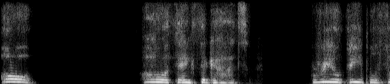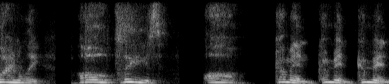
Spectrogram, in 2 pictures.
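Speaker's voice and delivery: overjoyed, elated, very high-pitched. Storyteller voicing an old man greeting the players, elated. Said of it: "elated large smile".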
